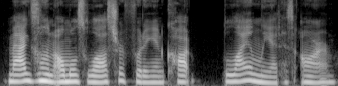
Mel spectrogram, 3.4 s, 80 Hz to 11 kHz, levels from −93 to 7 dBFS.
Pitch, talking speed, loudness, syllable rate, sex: 200 Hz, 195 wpm, -17 LUFS, 5.5 syllables/s, female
